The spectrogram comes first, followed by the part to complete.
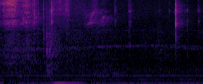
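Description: Craft knife cutting through thin card on a cutting mat: faint scratching strokes, a soft knock about half a second in and one sharp click near the end.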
